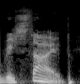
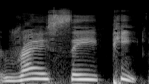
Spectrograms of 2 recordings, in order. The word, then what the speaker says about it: recipe: 有的同学看到这个单词，如果没听到过它的话，可能会读成 recipe。 – 对，但是这个词的发音呢，正确的是 recipe。 – 哎，它是三个短促的音节、 recipe 啊。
